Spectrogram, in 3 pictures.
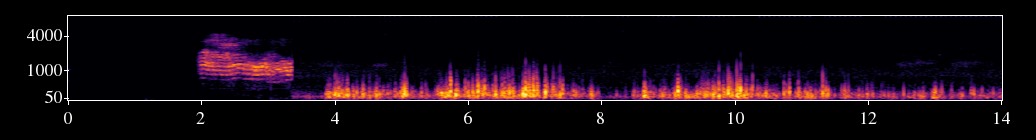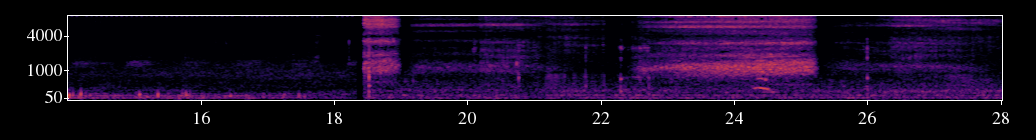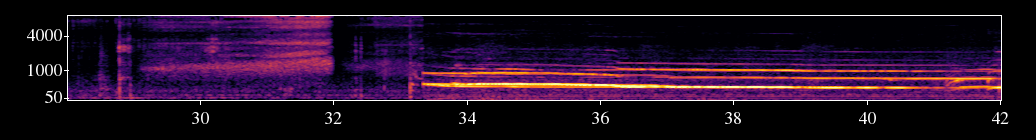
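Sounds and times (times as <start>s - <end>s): snake hissing: 18.4s - 33.5s.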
